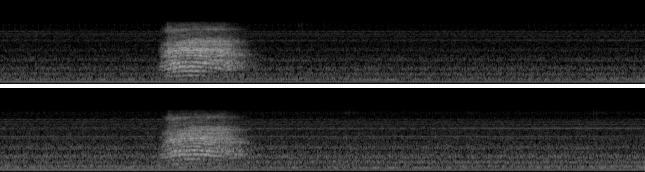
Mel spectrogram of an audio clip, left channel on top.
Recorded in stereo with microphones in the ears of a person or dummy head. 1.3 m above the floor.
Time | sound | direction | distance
1.6 | a cat meowing | 50° left (ahead or behind) | 0.8 m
